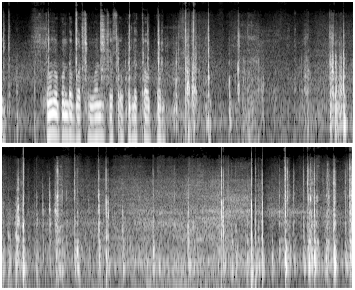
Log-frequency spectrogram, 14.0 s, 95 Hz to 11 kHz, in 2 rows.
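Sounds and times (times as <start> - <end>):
screwdriver clicks and knocks: 10.0 - 14.0.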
